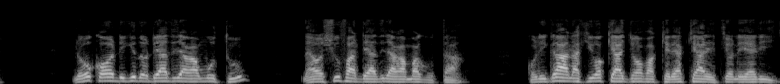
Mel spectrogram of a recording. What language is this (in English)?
Kikuyu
